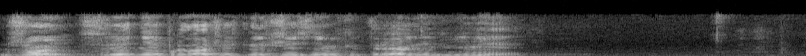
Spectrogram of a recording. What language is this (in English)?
Russian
